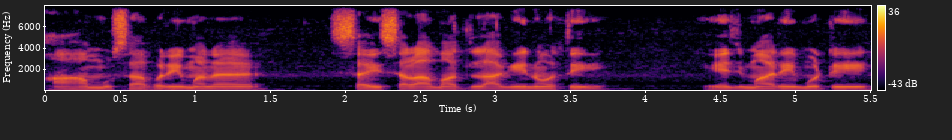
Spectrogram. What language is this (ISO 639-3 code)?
guj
